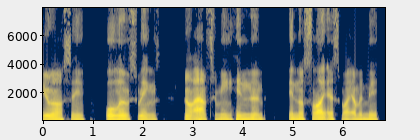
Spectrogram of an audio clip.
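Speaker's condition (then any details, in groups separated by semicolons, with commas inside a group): Motor neuron disease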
